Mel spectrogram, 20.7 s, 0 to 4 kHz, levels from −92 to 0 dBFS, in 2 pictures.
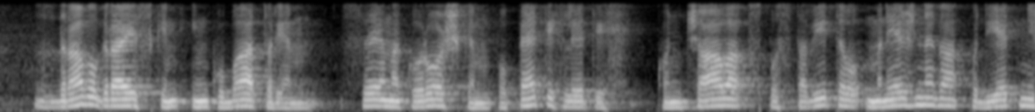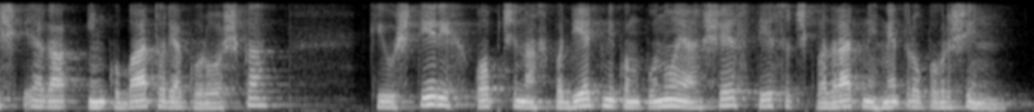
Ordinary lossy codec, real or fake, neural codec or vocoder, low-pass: none; fake; vocoder, 44.1 kHz, 128 mel bands every 512 samples, BigVGAN v2; 3.6 kHz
